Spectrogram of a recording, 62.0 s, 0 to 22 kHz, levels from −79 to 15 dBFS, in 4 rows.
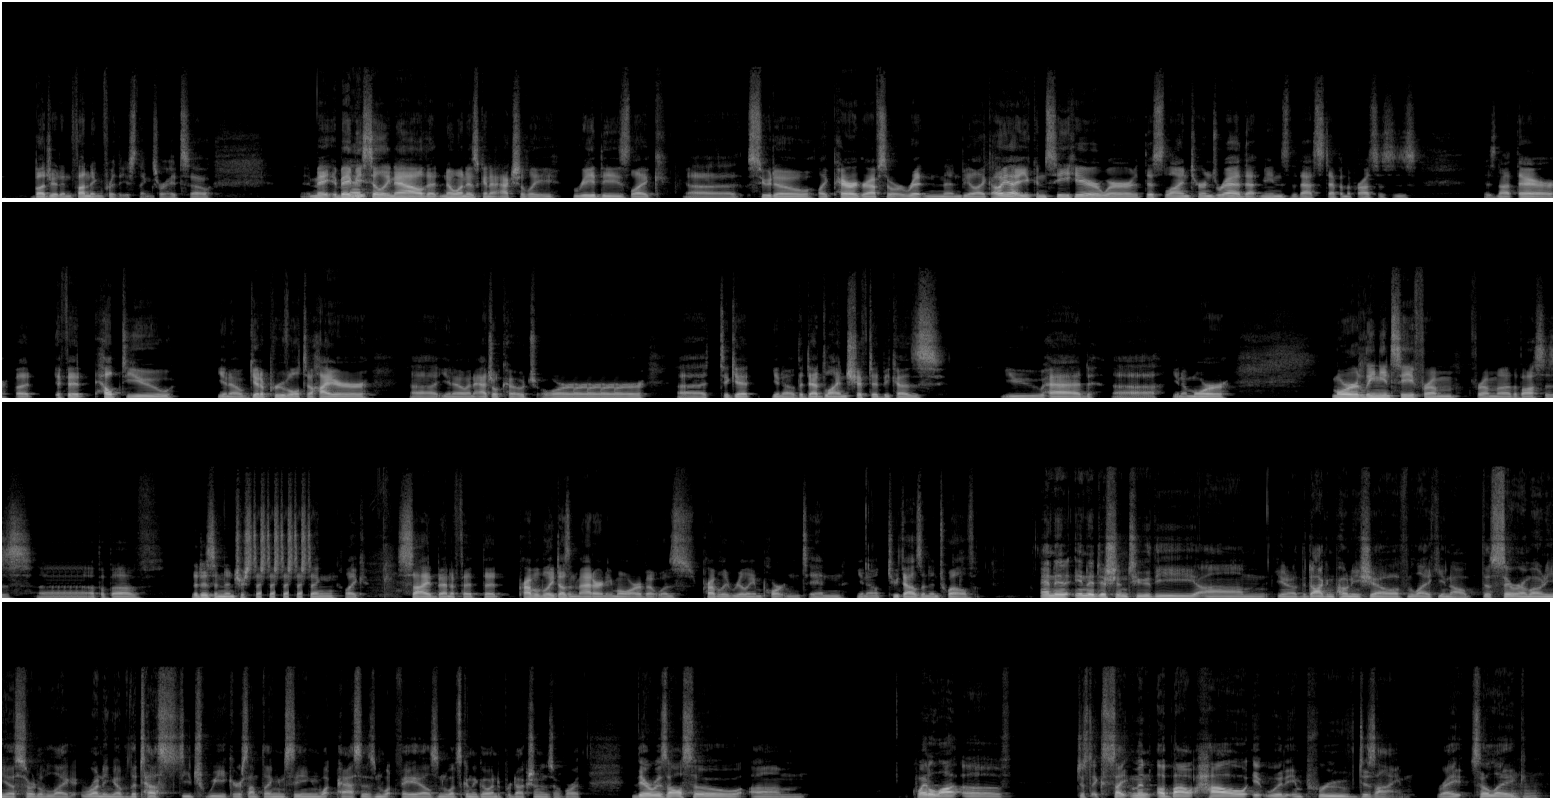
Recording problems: audio stuttering; at 21 s, at 31 s and at 33 s

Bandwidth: 14.5 kHz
